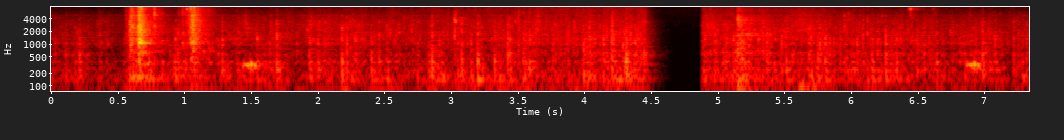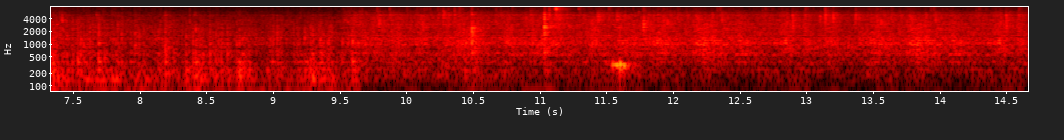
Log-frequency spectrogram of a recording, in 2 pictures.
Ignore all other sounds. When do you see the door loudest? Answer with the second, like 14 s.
1 s.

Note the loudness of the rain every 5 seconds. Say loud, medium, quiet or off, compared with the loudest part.
loud, loud, medium.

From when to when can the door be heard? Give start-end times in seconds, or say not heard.
0.6-1.2, 5.1-5.8, 10.4-11.1.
